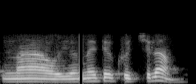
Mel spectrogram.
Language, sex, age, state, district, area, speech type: Bengali, male, 30-45, West Bengal, Jhargram, rural, conversation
